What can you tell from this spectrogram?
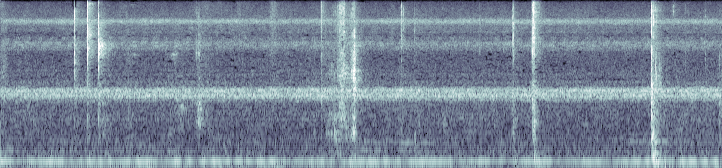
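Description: A handful of faint, scattered computer keyboard and mouse clicks as a web address is pasted into a settings dialog, the last click near the end the loudest. Under them runs a steady low electrical hum with a faint high whine.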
